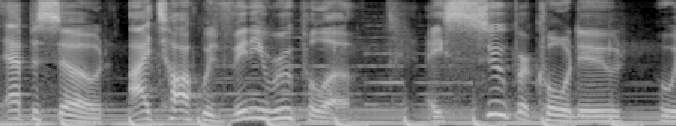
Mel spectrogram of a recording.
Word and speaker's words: Rupolo: Vinny Ruppolo, welcome to the See-Through Podcast. What's up, dude? Long time coming, bro. One of those pronunciations, I got it. I got it down. Yeah, you got it. Ruppolo, you got it.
